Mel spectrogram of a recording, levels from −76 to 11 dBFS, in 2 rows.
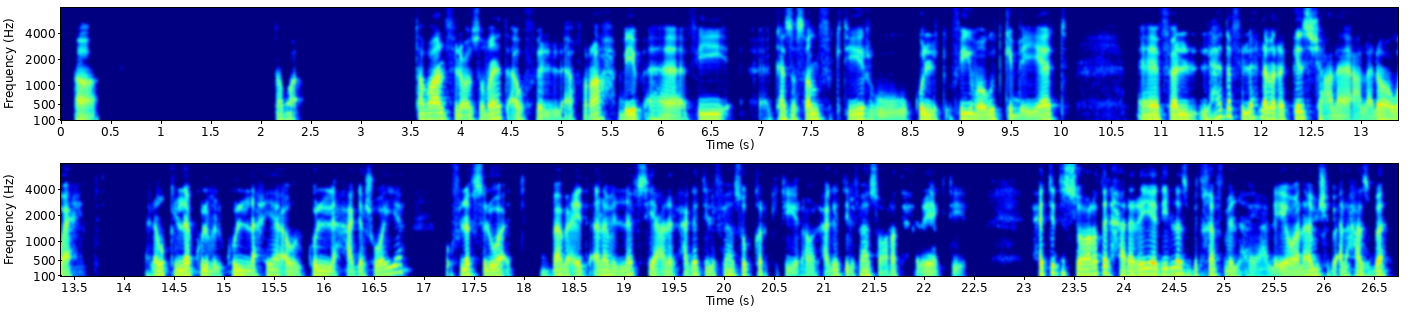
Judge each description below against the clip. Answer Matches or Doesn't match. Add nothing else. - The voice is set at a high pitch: Doesn't match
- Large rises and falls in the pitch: Doesn't match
